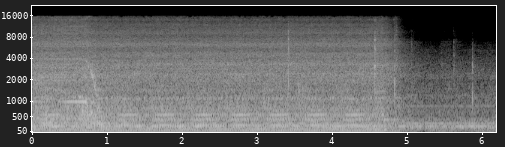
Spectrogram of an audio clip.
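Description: A steady rushing hiss with a low hum, from the vacuum pump holding down the CNC router's vacuum table, cuts off suddenly about five seconds in. A brief high whine sounds in the first second, and background music plays throughout.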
